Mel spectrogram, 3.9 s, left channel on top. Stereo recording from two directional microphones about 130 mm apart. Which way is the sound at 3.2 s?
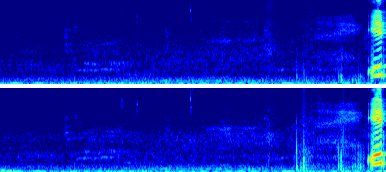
40° right (ahead or behind).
